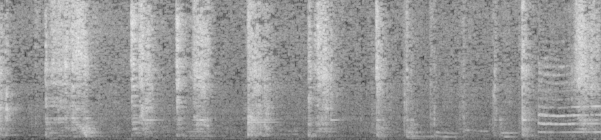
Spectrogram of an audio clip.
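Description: Crushed garlic fries with taro leaves, with repeated brisk scraping and stirring strokes of a utensil in the pan over a continuous sizzle, and a faint metallic ring near the end.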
